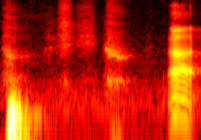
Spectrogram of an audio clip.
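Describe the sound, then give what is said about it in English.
A voice imitates breathing, meant as two short breaths in and one out: a few soft, quick breathy puffs followed by a longer, voiced, buzzing exhalation. “I realized that I had to do two short breaths in, one breath out. So I was going,”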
